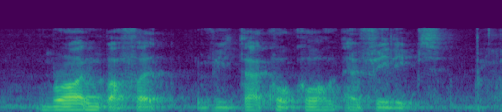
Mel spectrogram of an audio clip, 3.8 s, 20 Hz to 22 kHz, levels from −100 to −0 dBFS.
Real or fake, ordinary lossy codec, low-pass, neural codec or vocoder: fake; none; none; codec, 16 kHz, 16 kbps, FunCodec, trained on LibriTTS, 50 frames a second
